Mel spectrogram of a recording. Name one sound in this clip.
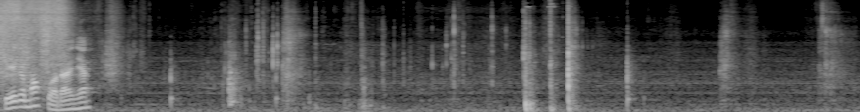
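Hands handle a plastic power tool, its casing knocking and clicking.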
